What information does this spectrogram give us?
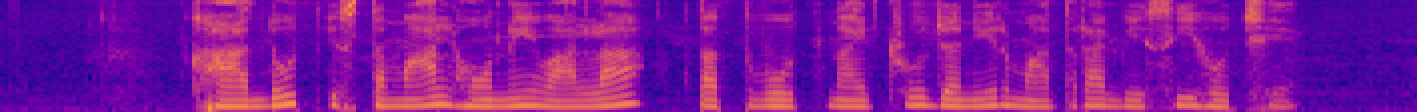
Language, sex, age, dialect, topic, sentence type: Magahi, female, 25-30, Northeastern/Surjapuri, agriculture, statement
